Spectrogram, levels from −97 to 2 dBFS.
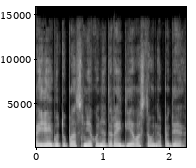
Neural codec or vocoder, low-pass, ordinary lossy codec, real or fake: codec, 44.1 kHz, 7.8 kbps, DAC; 14.4 kHz; AAC, 96 kbps; fake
